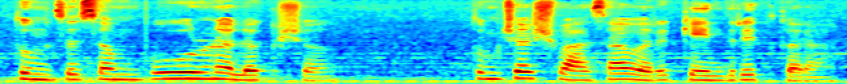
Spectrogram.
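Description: This guided meditation is narrated by a woman with a medium-pitched voice, against background music. She keeps it calm and soothing, taking her time with long pauses.

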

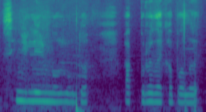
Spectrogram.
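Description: A woman giving mobile gameplay commentary, excitable and talking to her viewers while she plays. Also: mid-range voice, normal speed, slight background noise. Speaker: gaming channel host.

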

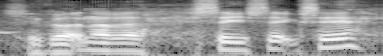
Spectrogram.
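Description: At a car show on a grassy field, a British vlogger records himself on a handheld phone, chatting in a casual, matey, improvised way. His voice sits at medium pitch and he speaks fairly quickly.

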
